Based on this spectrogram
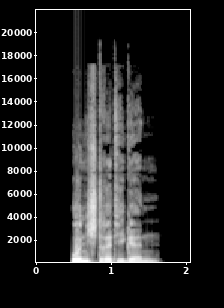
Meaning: inflection of unstrittig: 1. strong genitive masculine/neuter singular 2. weak/mixed genitive/dative all-gender singular 3. strong/weak/mixed accusative masculine singular 4. strong dative plural
- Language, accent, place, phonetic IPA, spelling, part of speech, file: German, Germany, Berlin, [ˈʊnˌʃtʁɪtɪɡn̩], unstrittigen, adjective, De-unstrittigen.ogg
